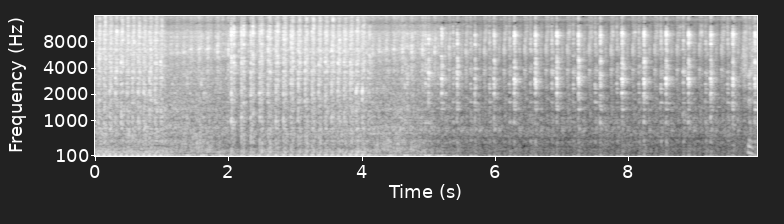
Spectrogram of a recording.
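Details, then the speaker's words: 1956 Ferguson TO20 four-cylinder TVO tractor, first run after 8 years: uneven, stumbling beat with a skipped pulse each cycle, running on three cylinders; one plug not sparking, thought to be cylinder number one. "she is only running on three cylinders it's a four cylinder tractor and you can hear that that's it missing on one cylinder"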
